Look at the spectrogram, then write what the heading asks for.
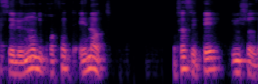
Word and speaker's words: Enoch: le nom de Enoch, il y a un H qui est devant. Souvent, il est prononcé de façon muette. Donc, on dit Enoch, au lieu de dire Kenok ou Kanok, etc.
